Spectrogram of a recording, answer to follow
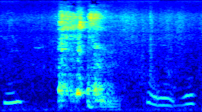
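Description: A single loud cough-like burst about half a second in, with soft voice sounds before and after it.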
